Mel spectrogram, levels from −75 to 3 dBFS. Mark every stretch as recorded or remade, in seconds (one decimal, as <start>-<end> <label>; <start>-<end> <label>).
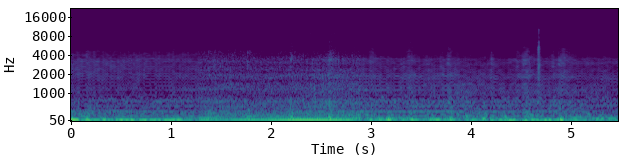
0.0-1.3 remade; 1.3-2.9 recorded; 2.9-5.5 remade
